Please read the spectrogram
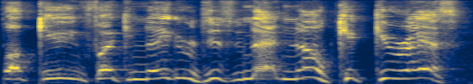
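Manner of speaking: high, loud mock accent, shouting; hammed-up foreign bully threatening; mock Swiss yelling. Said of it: "the way he was talking to me".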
